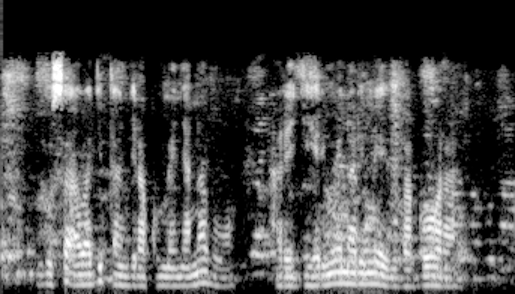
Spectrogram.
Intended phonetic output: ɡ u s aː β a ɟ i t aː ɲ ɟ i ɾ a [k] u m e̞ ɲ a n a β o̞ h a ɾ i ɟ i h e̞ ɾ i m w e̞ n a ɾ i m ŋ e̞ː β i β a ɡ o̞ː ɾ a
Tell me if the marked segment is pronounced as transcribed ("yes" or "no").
yes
